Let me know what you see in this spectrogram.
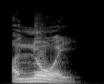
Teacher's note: two vowel sounds that slide from one to another but it's so close that it's considered the same syllable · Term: diphthong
